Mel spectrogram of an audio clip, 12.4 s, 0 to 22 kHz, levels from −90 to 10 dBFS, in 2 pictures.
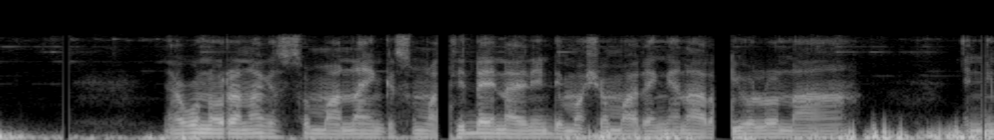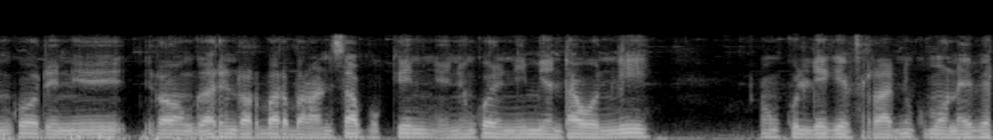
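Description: Speech over a G.722 wideband call suffers packet loss on an ADPCM call. Lost packets leave hard-edged silent gaps at 0.40–0.48, 2.74–2.86, 4.46–4.63 and 6.14–6.16 s, about 40, 80, 120 and 20 ms of missing audio. After each gap, the decoder's predictor and step size are out of step with the sender, so the sound resumes with brief, slight distortion.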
